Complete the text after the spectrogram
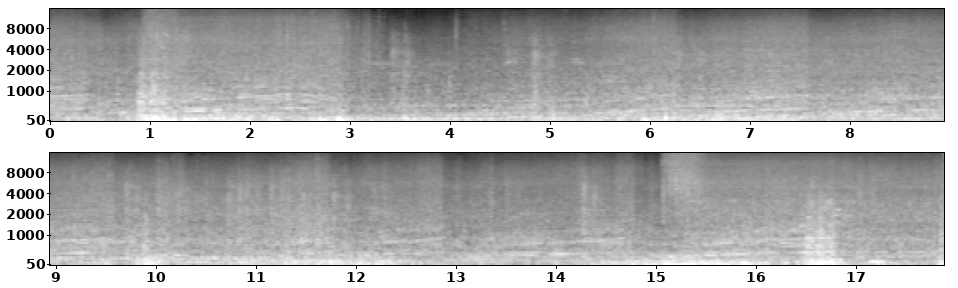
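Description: Race cars crash into each other with a metallic bang.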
